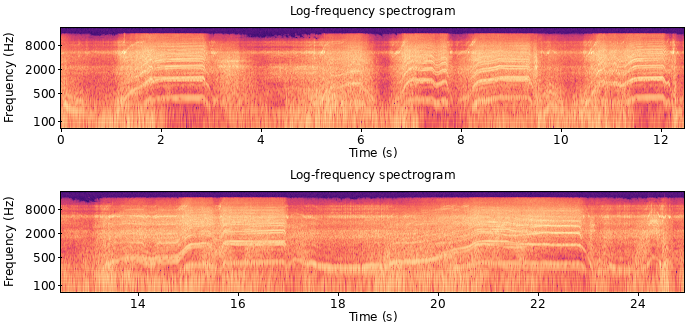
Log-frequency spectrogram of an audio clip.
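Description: Drone motors whine loudly, revving up and down in rapid surges.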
